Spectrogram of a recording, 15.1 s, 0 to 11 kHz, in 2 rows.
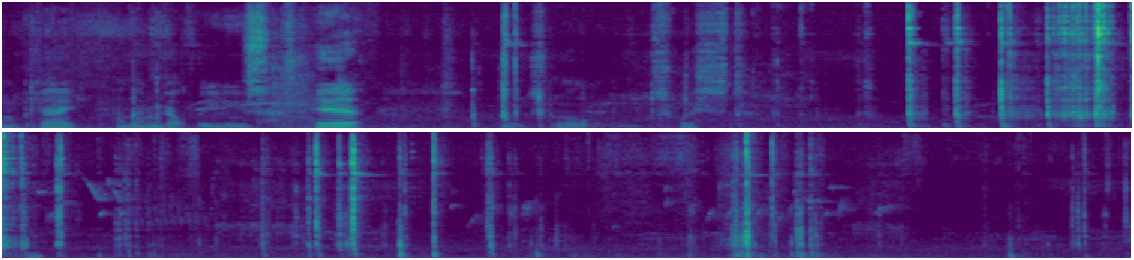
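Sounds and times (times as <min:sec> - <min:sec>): plastic parts clicking and knocking: 0:02.9 - 0:03.8, 0:05.0 - 0:15.0
scraping rattle: 0:04.9 - 0:15.0.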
